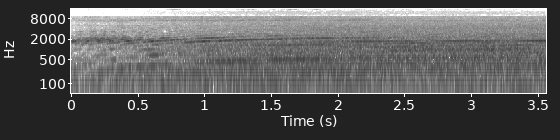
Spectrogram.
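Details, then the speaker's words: Turbo VR6: a newly wired electric cooling fan switched on by the relay test button gives a steady airy whoosh with a faint rising hum settling to an even pitch; the fan runs normally. "Listen to that chop. Got that, man. Running."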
